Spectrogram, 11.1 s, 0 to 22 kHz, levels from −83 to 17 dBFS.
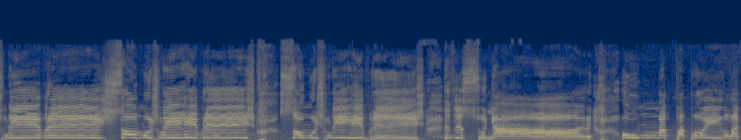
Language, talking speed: Portuguese, 55 wpm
